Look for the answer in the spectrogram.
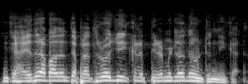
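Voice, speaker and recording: A man's voice: fairly high pitch, rapid-fire, warm tone. An older man, leading a meditation gathering and speaking informally, with joking, teasing asides to people in the crowd. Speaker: meditation movement leader.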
